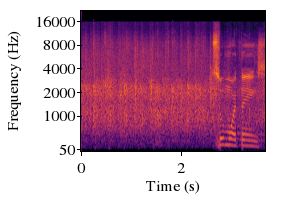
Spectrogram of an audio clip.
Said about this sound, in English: Y'all could clap.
